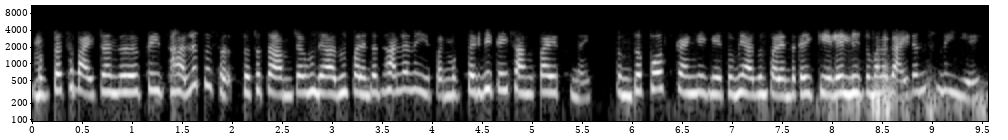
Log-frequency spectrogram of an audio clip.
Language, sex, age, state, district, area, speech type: Marathi, female, 18-30, Maharashtra, Nashik, urban, conversation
